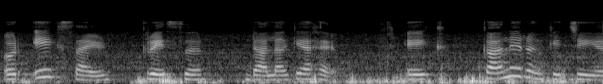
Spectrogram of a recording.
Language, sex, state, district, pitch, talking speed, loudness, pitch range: Hindi, female, Haryana, Rohtak, 210 Hz, 130 wpm, -20 LUFS, 145-240 Hz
